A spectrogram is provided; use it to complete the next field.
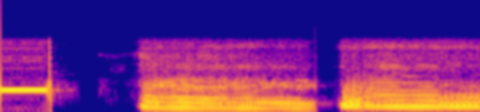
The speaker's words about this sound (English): Please record your message. Record after the tone. Hit any key when you're done.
